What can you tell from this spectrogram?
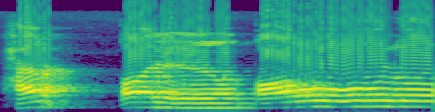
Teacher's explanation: qafnya ini tasdid ya, nabar 1 harokat aja, masuknya 1 harokat, keluar 1 harokat, langsung ke huruf lam sukun.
